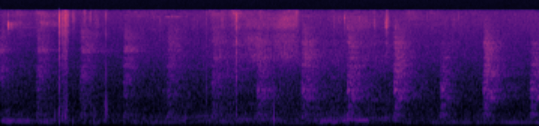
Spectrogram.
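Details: Shiba Inu named Ken, a pet two weeks in its new home, asleep with eyes rolled back showing white while snoring: soft, breathy, noisy bursts repeat roughly twice a second, with a faint low steady hum in the room.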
